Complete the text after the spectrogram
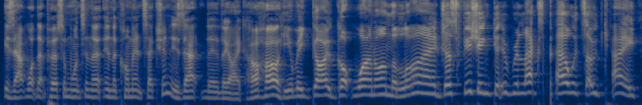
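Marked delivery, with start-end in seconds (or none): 3.3-8.5 high, slow smug troll voice; goofy high fishing-troll voice; mocking troll voice. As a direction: taunt like a troll reeling someone in. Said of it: "Again, these voices".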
